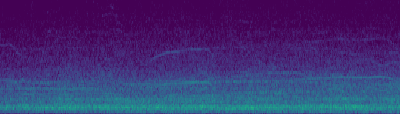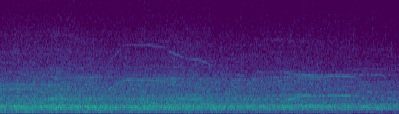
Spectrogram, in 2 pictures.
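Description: A large crowd at a Trump rally applauds without letting up, a dense, even roar of clapping and cheering with faint high whistles drifting through it, holding steady at full volume for the whole stretch.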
